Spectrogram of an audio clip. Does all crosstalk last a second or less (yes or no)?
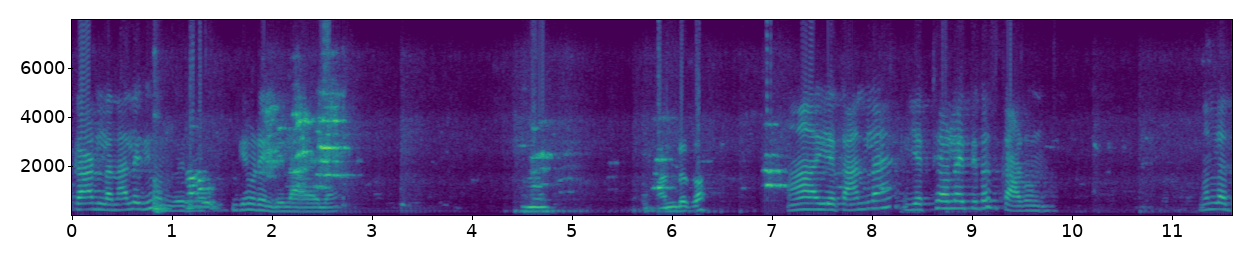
yes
